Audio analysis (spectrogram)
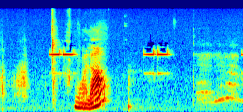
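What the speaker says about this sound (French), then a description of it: "C'est ma petite fille qui téléphone à sa maman par la caméra" Electronic beeps from a video call placed on a camera, a few short clear tones in quick succession mixed with a nearby voice talking in bursts.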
